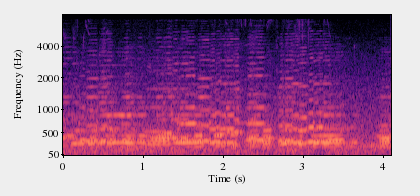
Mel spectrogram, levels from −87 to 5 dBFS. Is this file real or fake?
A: real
